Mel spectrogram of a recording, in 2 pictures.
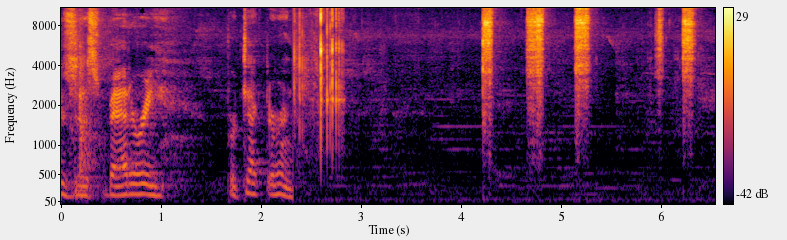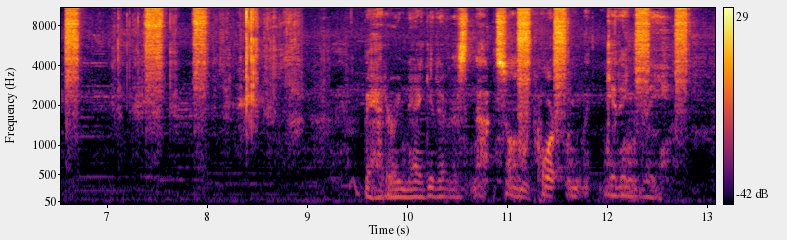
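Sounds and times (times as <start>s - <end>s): aerosol spray hissing: 4.2s - 5.4s, 6.0s - 8.1s, 12.2s - 13.0s.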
